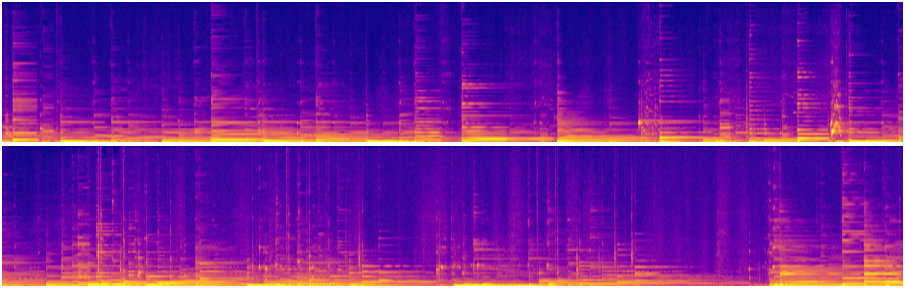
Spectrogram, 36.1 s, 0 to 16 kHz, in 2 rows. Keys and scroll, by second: 0.5 space, 8.8 ctrl+i, 8.8 ctrl+b, 9.0 ctrl+space, 10.8 space, 12.3 alt+space, 12.8 alt+v, 28.1 ctrl+shift+g, 29.3-30.2 typing.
